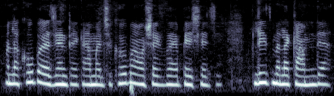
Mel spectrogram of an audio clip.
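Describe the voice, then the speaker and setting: A woman playing a high-pitched pleading poor schoolgirl. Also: fairly even intonation, fast, darkish tone, lightly acted. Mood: pleading, anxious. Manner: pleading, polite, insistent. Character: poor, proud, earnest schoolgirl begging for work. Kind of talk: animated moral story dialogue.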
